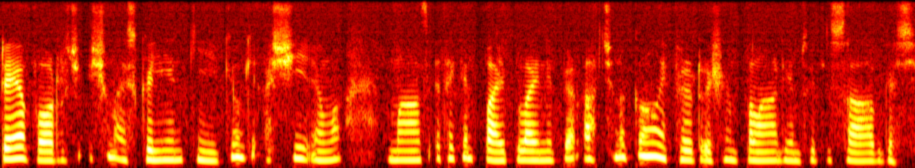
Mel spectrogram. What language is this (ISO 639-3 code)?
kas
